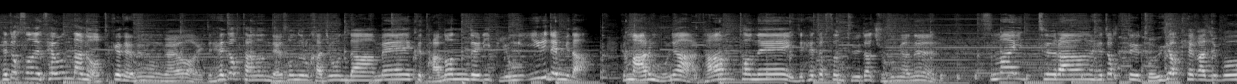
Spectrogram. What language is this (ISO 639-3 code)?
kor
